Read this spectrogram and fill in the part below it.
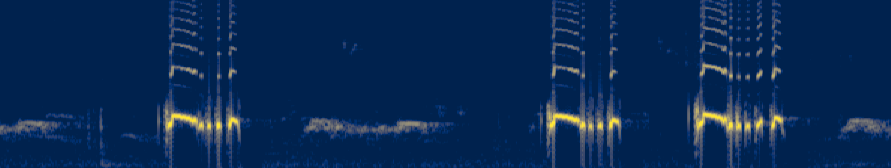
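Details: Perkutut, the local zebra dove, in lure song of ngayer kerot nutut style: three loud rolling coo phrases, each a rising note and fast stuttered coos, alternating with quieter flat coos.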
